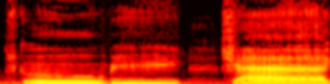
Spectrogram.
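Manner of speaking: long loud drawn-out ghost howl; loud eerie ghost calling; ghostly call. Acted. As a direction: moan their names from afar. Ghost calls their names.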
